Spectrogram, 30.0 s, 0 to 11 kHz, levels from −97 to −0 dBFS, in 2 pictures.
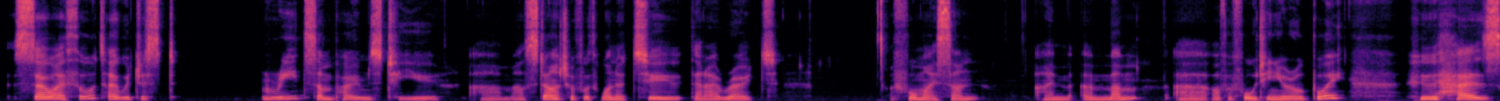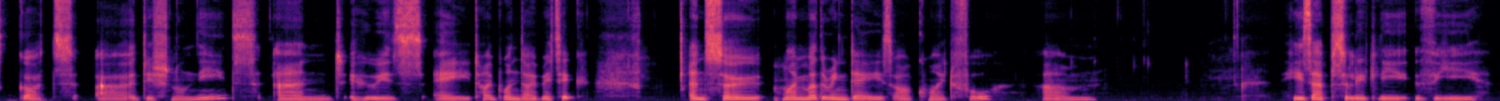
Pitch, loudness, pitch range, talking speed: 190 Hz, -28 LUFS, 175-220 Hz, 120 wpm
